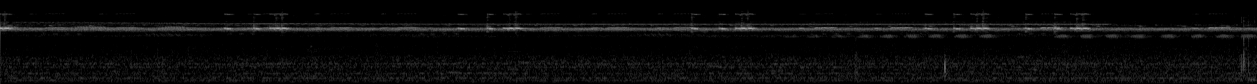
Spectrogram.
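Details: Two pine crickets exchanging competing calls: clusters of short high tinkling chirps repeated every couple of seconds, laid over a steady piercing insect drone.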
